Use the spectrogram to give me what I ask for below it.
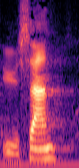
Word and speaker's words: Yushan: Yushan.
